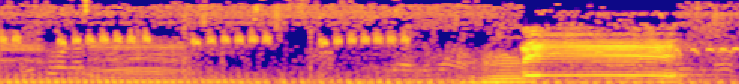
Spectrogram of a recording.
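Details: Cattle herd grazing in a broad green field: faint lowing early on, then a strong rising-and-holding moo near the end, with short repeated chirps of small birds in the background.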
